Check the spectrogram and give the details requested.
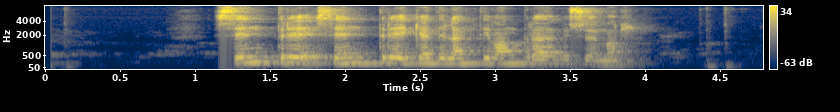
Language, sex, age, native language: Icelandic, female, 40-49, Icelandic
